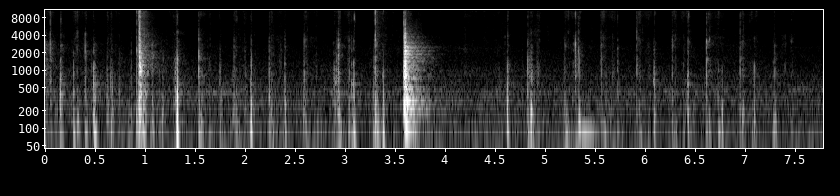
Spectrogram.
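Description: Tarot cards being shuffled make soft, close taps and flicks in an uneven rhythm, with one brief, louder riffle near the middle, in an otherwise quiet space.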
